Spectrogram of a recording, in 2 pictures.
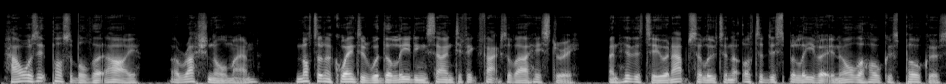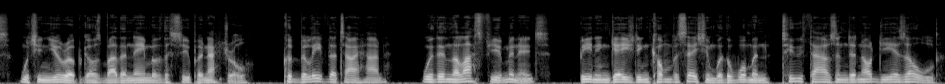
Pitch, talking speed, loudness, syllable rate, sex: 105 Hz, 205 wpm, -19 LUFS, 6.3 syllables/s, male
